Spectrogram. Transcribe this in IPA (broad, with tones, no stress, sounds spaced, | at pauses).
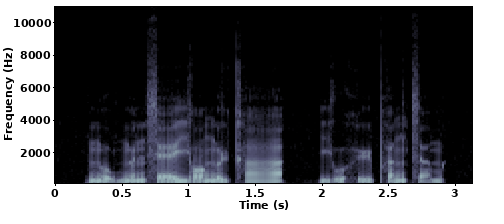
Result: n̪ o˨˩ w n̪ ɵ˨˧ n s ɛː˨˥ j ɔː˧ ŋ ɵ˥ ɥ kʰ aː˨˧ | j uː˨˥ h yː˨˥ pʰ ɐ˨˥ ŋ t͡s ɐ˨˩ m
